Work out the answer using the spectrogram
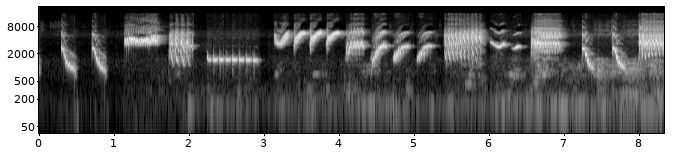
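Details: Asian pied starling morning song for encouraging a sulking bird to sing, beginning with descending whistles and a rasp, followed by a flat trill, a series of curling chirps and closing harsh buzzes.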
